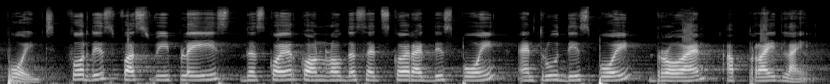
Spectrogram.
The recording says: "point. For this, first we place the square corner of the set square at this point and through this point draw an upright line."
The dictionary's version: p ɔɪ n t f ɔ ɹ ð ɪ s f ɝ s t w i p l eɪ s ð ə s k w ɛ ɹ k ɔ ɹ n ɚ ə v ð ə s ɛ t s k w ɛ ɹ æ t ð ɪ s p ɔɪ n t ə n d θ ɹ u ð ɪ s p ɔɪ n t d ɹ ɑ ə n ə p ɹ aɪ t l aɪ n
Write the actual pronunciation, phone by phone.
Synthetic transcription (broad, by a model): p ɔɪ n t f ɔ ɹ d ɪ s f ɝ s t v i p l eɪ s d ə s k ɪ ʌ ɹ k ɔ ɹ n ɚ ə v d ə s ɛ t s k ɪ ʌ ɹ æ t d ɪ s p ɔɪ n t ə n d t ɹ u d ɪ s p ɔɪ n t d ɹ ɑ ə n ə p ɹ aɪ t l aɪ n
